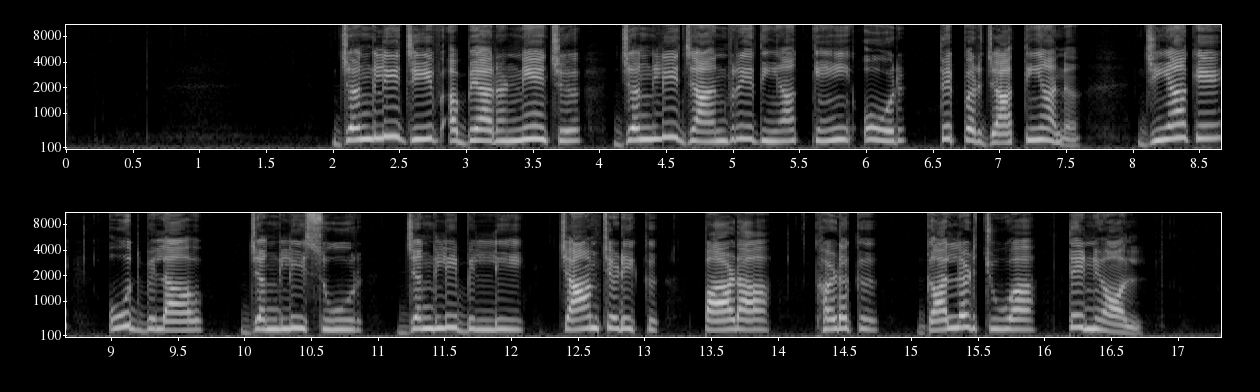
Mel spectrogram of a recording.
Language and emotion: Dogri, neutral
